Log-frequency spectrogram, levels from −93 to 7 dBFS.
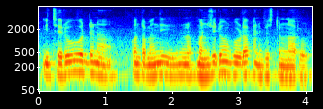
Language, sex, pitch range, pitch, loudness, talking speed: Telugu, male, 115-130 Hz, 120 Hz, -16 LUFS, 115 wpm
